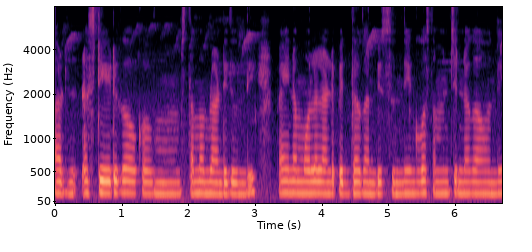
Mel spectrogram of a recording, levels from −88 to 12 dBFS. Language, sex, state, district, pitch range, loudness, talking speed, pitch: Telugu, female, Telangana, Karimnagar, 165-175 Hz, -17 LUFS, 145 wpm, 170 Hz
